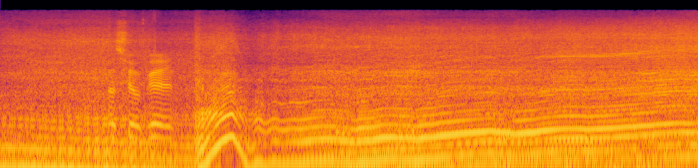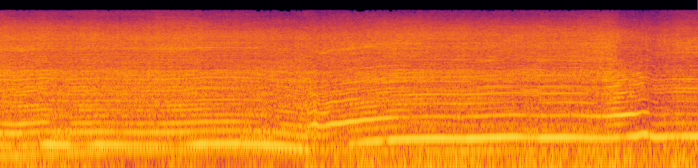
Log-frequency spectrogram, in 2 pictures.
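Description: A motorcycle engine revs up and down loudly close by.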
